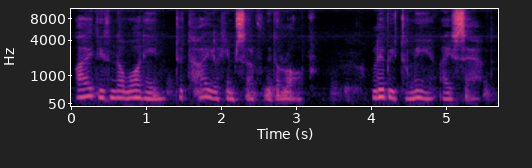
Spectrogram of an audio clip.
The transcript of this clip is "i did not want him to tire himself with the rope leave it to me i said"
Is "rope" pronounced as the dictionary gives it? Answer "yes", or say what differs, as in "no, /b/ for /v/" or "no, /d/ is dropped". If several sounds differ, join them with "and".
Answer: no, /l/ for /ɹ/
